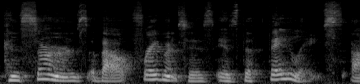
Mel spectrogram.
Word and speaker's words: phthalates: of the big concerns about fragrances is the phthalates it's p uh pH uh I'm sorry p h t h is how it's spelled p-h-t-h-a-l phthalates and they are known endocrine disruptors and the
